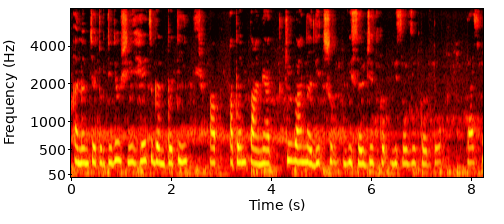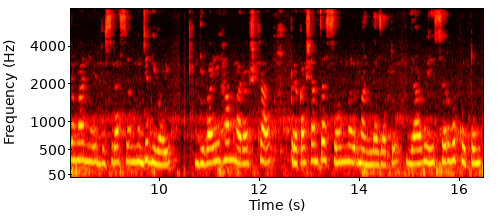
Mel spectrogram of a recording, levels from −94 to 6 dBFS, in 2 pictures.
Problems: none marked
